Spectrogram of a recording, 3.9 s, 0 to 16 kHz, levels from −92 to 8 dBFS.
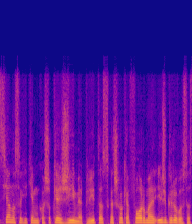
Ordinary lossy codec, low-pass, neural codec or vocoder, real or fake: Opus, 64 kbps; 10.8 kHz; codec, 16 kHz in and 24 kHz out, 0.6 kbps, FocalCodec, streaming, 2048 codes; fake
